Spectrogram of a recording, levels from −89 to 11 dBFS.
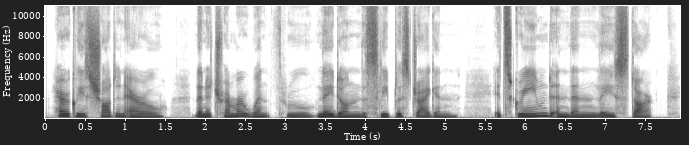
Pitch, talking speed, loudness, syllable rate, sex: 190 Hz, 145 wpm, -17 LUFS, 4.1 syllables/s, female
